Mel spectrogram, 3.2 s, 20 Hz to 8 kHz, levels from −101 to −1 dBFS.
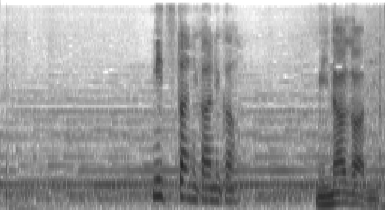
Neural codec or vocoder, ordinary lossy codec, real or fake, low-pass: none; none; real; 7.2 kHz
